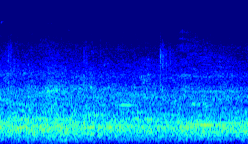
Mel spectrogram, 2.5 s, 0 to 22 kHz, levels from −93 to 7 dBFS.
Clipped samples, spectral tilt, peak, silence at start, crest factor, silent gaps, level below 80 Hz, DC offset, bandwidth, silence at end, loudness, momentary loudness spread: under 0.1%; -5.5 dB/octave; -32 dBFS; 0 s; 14 dB; none; -78 dBFS; under 0.1%; 13.5 kHz; 0 s; -46 LUFS; 3 LU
